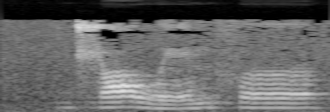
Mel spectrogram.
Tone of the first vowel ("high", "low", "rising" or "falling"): high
